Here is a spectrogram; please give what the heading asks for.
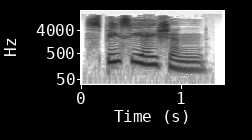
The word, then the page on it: speciation: American English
